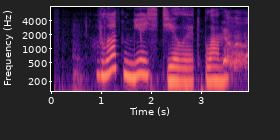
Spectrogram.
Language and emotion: Russian, sad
